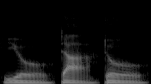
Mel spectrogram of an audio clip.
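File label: "yotato", concatenated syllables; Affixing experiment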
